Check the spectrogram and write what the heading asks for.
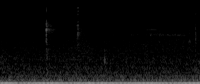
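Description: Low steady hum of the room and recording chain, with a few faint clicks about half a second and three-quarters of a second in.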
